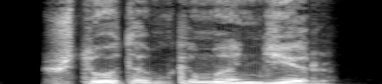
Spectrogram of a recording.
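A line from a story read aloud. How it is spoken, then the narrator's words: Whisper. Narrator (Russian): прошептал Батер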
